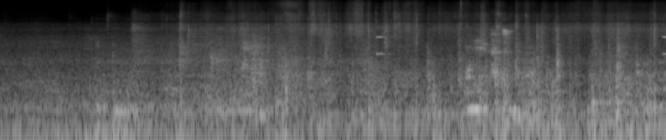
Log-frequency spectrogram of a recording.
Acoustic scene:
elevator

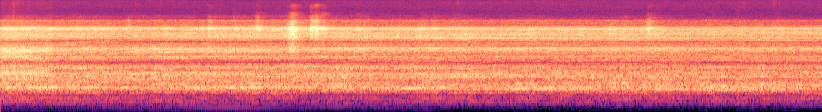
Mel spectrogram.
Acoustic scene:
subway train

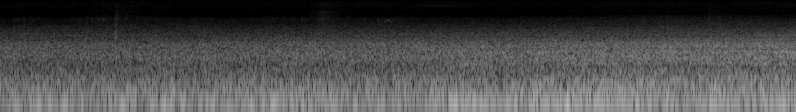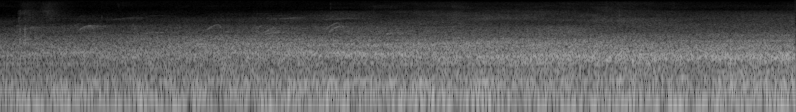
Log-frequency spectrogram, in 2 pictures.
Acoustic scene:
street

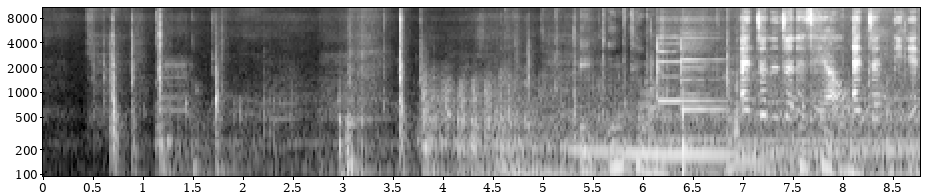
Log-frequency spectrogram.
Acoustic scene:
car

